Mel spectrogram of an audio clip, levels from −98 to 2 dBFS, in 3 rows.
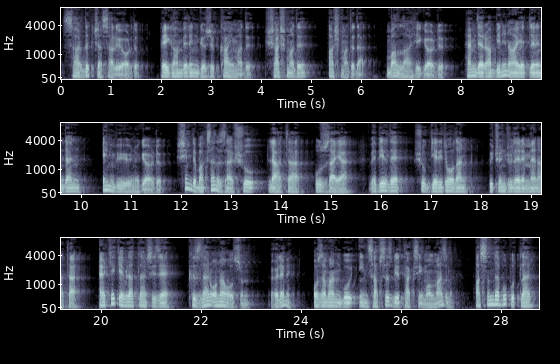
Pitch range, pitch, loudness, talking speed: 90-100 Hz, 95 Hz, -26 LUFS, 100 wpm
